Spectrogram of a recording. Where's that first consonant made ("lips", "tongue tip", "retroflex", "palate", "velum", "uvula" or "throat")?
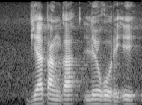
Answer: lips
